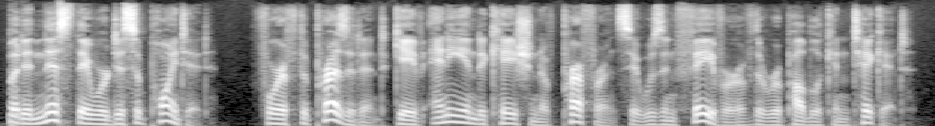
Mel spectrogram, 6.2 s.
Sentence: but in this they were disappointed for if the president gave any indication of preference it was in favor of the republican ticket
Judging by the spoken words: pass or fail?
pass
